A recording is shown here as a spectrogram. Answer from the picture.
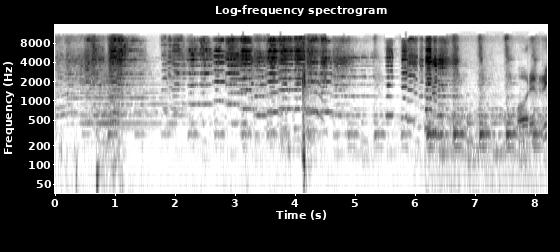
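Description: A recorded song intro plays steadily and fairly loud, with full, rich instrumentation and sustained melodic notes, a few sharp accents along the way, and no voices over it.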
